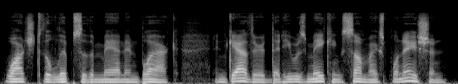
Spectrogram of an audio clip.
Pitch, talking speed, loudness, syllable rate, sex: 115 Hz, 225 wpm, -17 LUFS, 5.9 syllables/s, male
